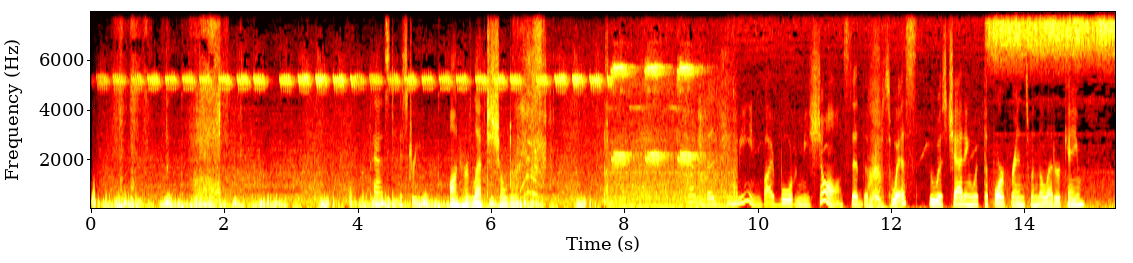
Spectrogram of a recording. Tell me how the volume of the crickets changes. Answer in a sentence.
The volume of the crickets goes down, then up.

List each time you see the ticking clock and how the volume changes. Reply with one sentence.
You can't hear the ticking clock here.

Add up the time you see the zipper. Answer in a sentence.
You can hear the zipper for 4 seconds altogether.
